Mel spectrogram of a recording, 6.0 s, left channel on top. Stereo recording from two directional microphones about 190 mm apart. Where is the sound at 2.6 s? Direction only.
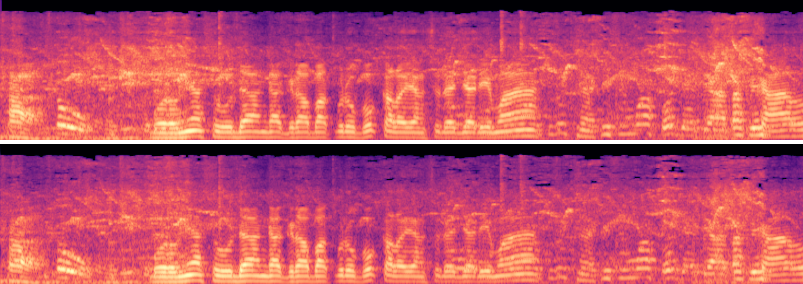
5° right (ahead or behind).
